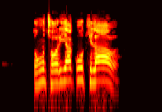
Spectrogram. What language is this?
Sansi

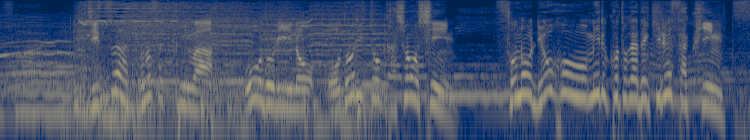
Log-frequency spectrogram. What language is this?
Japanese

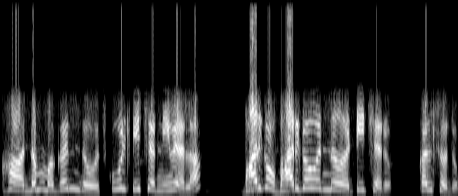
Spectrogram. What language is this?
Kannada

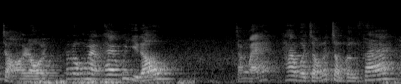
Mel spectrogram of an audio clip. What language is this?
Vietnamese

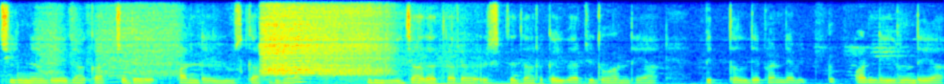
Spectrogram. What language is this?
Punjabi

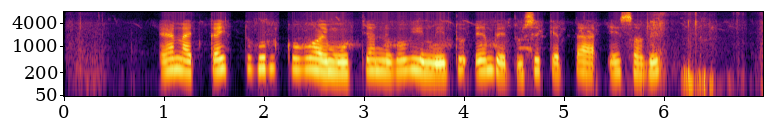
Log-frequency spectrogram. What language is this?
Kalenjin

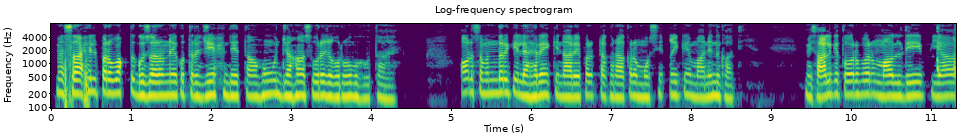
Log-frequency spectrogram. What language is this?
Urdu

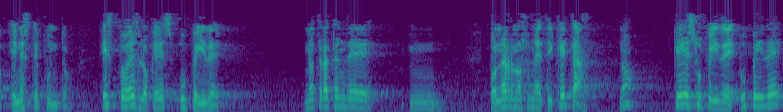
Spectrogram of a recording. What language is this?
Spanish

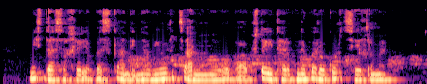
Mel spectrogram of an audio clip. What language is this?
Georgian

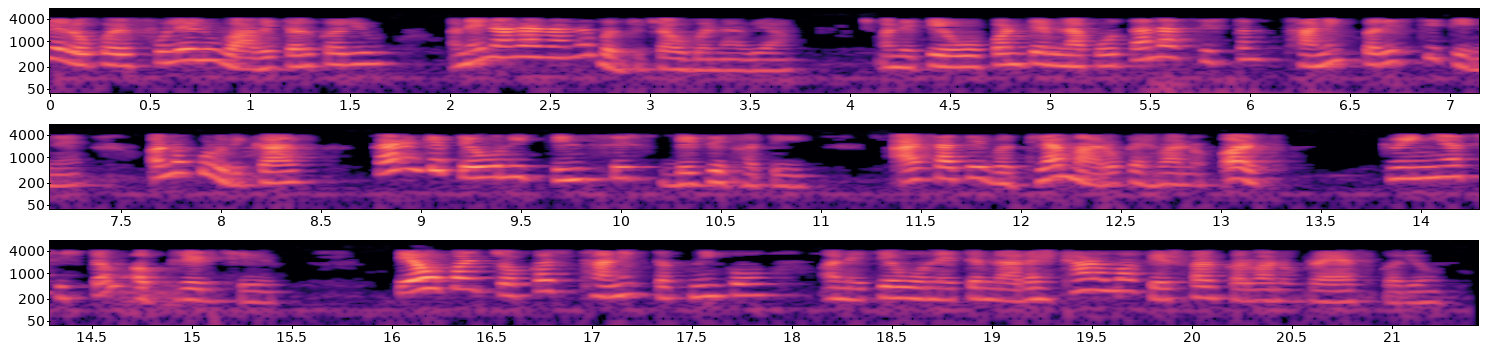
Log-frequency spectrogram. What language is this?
Gujarati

